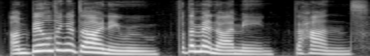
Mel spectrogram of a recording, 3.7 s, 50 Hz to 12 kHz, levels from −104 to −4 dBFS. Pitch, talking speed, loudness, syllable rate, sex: 240 Hz, 160 wpm, -15 LUFS, 4.4 syllables/s, female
